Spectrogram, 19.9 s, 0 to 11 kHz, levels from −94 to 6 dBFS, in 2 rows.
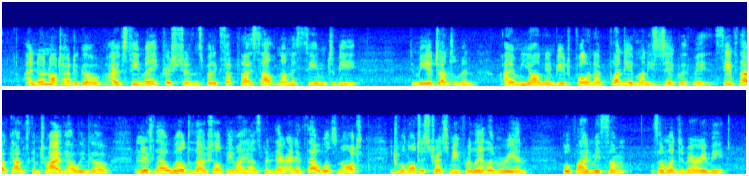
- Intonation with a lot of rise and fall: No, average, 3.8 semitones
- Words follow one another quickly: Yes, fast, 235 wpm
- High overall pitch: Yes, high, 225 Hz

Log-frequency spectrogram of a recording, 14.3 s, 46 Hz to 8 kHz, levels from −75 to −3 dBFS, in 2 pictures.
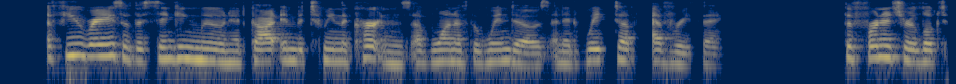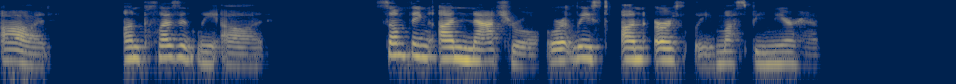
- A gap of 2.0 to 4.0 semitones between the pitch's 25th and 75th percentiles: No, average, 4.7 semitones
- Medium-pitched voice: No, high, 195 Hz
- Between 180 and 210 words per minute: No, average, 165 wpm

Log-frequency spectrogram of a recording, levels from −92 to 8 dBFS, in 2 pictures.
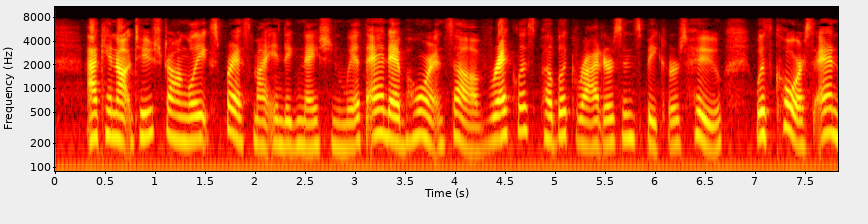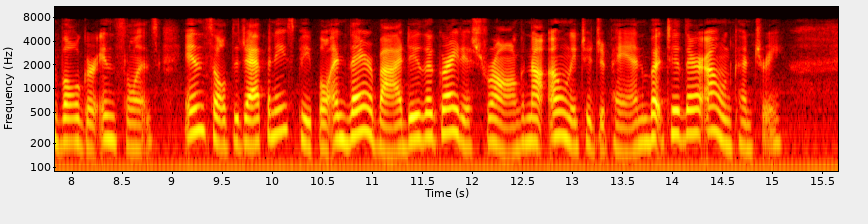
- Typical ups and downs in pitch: Yes, average, 4.5 semitones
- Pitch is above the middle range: Yes, high, 215 Hz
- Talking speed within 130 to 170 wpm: Yes, average, 155 wpm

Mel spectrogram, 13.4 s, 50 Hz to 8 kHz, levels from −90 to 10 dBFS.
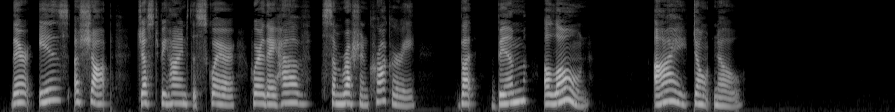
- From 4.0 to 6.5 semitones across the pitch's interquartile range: No, narrow, 2.5 semitones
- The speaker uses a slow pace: Yes, slow, 90 wpm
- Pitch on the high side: Yes, high, 210 Hz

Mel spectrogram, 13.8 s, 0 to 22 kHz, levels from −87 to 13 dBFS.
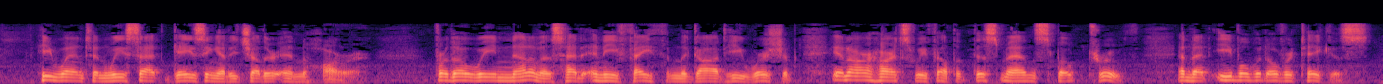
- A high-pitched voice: No, low, 115 Hz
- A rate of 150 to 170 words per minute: No, average, 180 wpm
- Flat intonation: No, average, 3.0 semitones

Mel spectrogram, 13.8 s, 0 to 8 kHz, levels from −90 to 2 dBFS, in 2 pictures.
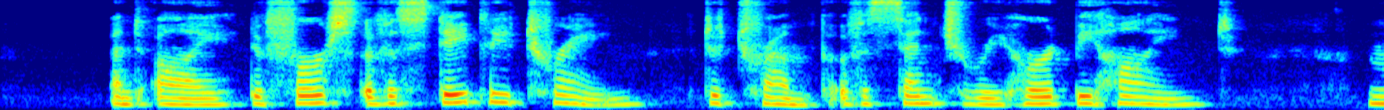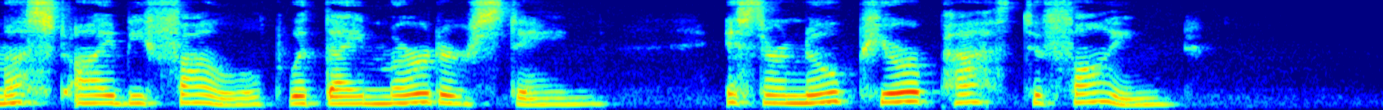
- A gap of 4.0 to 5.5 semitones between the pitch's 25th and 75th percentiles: No, average, 3.4 semitones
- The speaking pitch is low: No, high, 195 Hz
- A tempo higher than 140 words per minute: No, slow, 135 wpm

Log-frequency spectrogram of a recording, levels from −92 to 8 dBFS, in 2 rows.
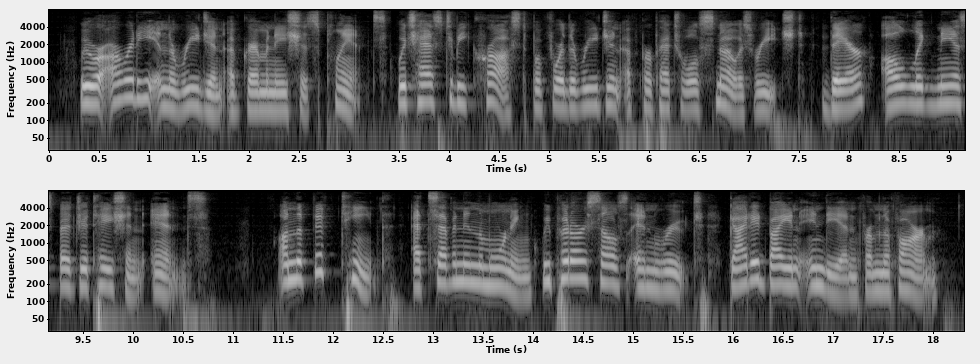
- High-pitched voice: No, medium, 180 Hz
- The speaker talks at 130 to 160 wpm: Yes, average, 155 wpm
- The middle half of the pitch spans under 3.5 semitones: No, average, 4.3 semitones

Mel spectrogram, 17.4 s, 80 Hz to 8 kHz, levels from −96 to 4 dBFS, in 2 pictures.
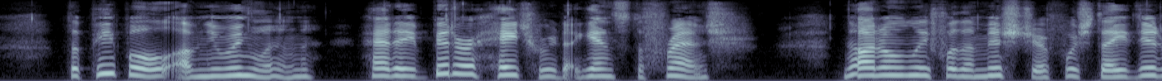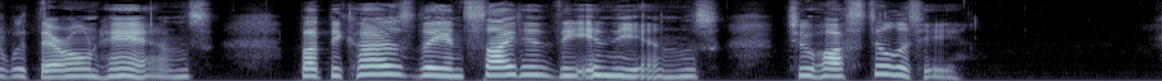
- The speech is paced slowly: Yes, slow, 110 wpm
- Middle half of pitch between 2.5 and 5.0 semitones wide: Yes, average, 2.9 semitones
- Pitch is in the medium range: No, high, 220 Hz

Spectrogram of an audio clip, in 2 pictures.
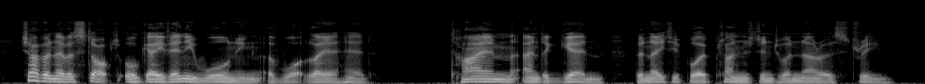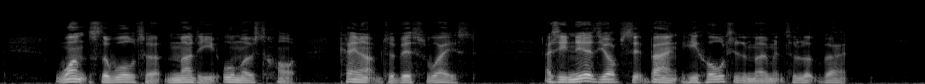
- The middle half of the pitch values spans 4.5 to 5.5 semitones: No, average, 3.5 semitones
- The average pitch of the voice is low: Yes, low, 100 Hz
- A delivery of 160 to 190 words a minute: No, average, 150 wpm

